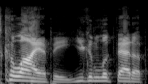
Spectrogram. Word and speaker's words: Calliope: upon a time people did you say kaliope or caliope or whatever it's Calliope you can look that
